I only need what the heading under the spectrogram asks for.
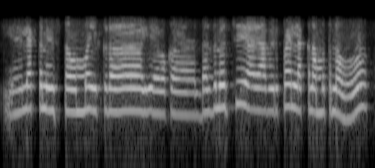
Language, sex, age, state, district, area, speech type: Telugu, female, 30-45, Andhra Pradesh, Nellore, rural, conversation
